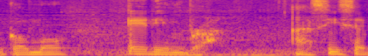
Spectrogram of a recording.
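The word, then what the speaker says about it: Edinburgh: y los escoceses con su acento particular lo pronuncian como Edinburg así se pronuncia edimburgo en escocés Bueno vamos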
